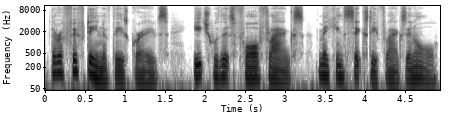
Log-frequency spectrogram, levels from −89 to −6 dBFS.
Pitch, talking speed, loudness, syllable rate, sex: 95 Hz, 195 wpm, -20 LUFS, 5.4 syllables/s, male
